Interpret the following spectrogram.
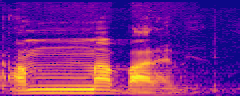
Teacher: मीम पर तशदीद है और इन्होंने माशाल्लाह गुन्ना करते हुए अदा किया।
